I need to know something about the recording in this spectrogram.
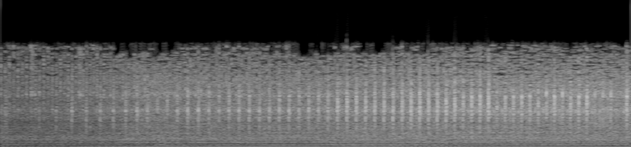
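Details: Idling car engine recorded by an engine bay microphone with a steady metallic knock about three times a second, first suspected a lifter; turned out to be a failed rod bearing and cracked crank.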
